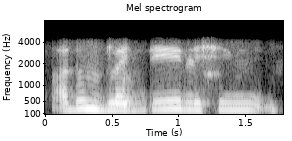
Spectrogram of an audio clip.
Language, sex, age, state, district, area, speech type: Manipuri, female, 30-45, Manipur, Senapati, urban, conversation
